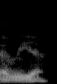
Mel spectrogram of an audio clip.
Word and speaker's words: Aaliyah: aaliyah i'm sorry i keep mispronouncing your name i think is it alia okay yeah yeah so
